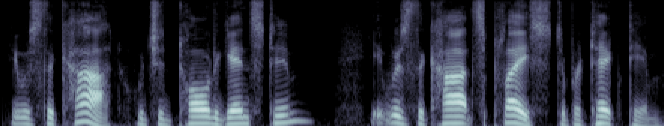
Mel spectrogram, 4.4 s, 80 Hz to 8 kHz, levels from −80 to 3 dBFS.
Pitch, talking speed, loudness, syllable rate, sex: 140 Hz, 230 wpm, -19 LUFS, 5.2 syllables/s, male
